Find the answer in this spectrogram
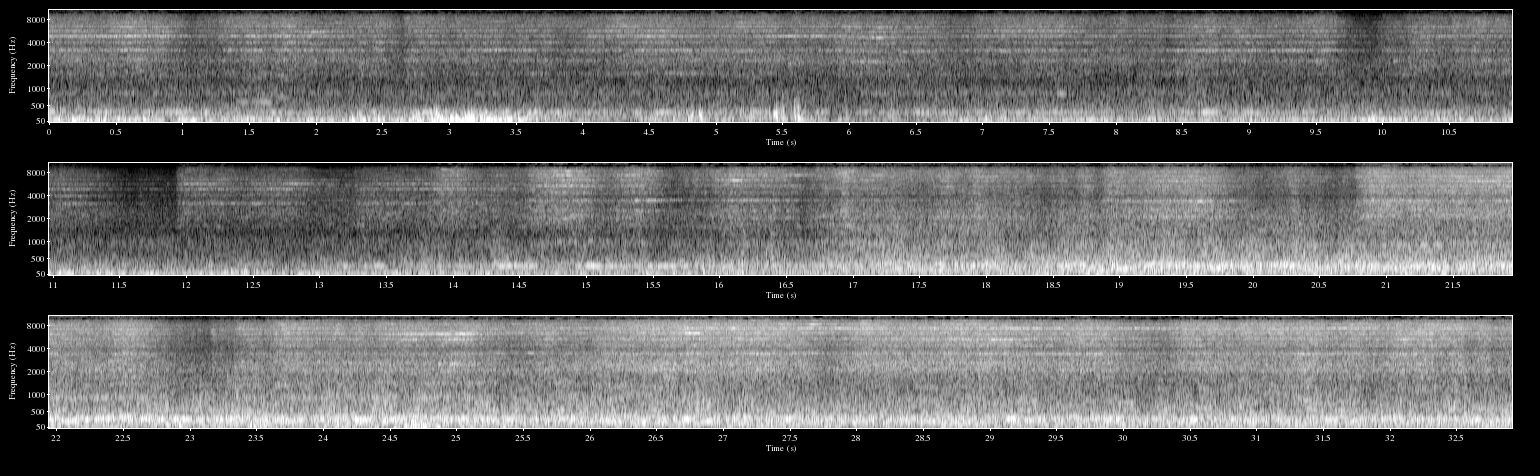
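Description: Double-deck Waratah electric trains moving slowly through the tracks, their wheels squealing in high thin tones over a low rumble. The train noise grows louder from about halfway as more carriages pass.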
